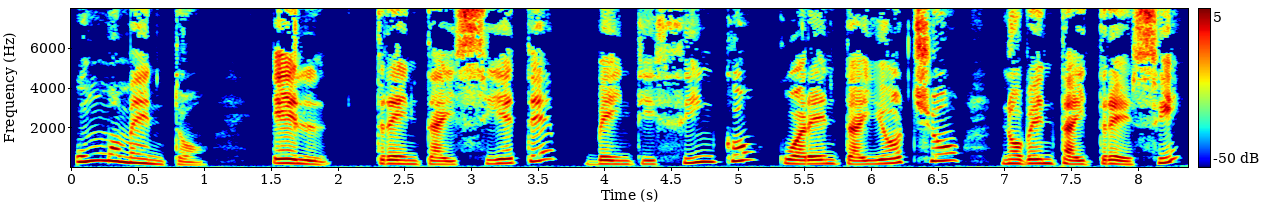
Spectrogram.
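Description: Carmen, a bright, sociable young woman in a language-exam dialogue. She speaks slowly and clearly, and her voice moves with lively expression. It is a dry studio recording. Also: mid-range voice, dry recording. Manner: clear, careful delivery, numbers read slowly.

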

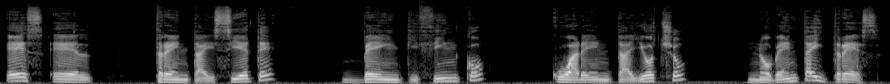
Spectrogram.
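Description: Pedro, a cheerful young man chatting in a language-exam dialogue. He speaks slowly and carefully, and his voice rises and falls with lively expression. It is a dry studio recording. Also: medium pitch, no room sound. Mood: friendly. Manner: clear, careful delivery, numbers read slowly.

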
